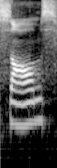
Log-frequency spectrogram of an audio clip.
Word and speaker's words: Psalms: All right, Psalm is tricky, starts with a P. It's one of those weird, if you're a teacher, like weird silent P, okay? But parents, just help them out with that. But it's pronounced Psalms 42 and 43, okay?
